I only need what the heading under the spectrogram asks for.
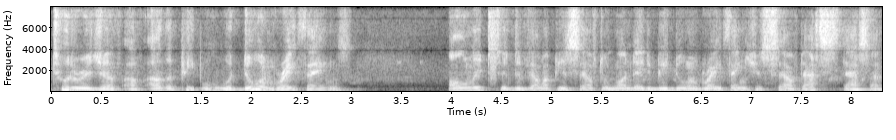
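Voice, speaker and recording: Somewhat breathy, dark and mellow in tone, with very wide pitch swings at a moderate pace. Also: man. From Carolinas. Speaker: talk show host and singer. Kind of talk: interview.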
